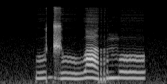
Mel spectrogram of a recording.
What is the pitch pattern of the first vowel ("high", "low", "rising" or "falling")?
rising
